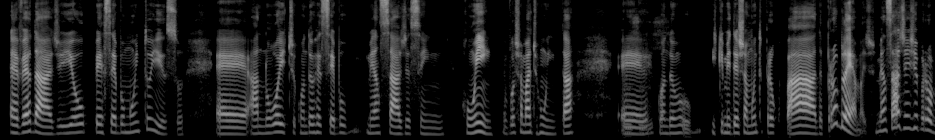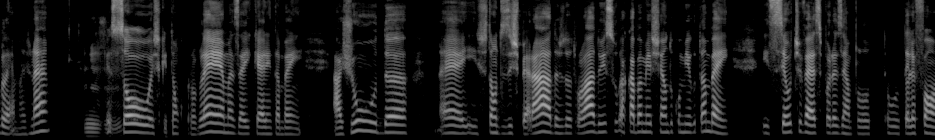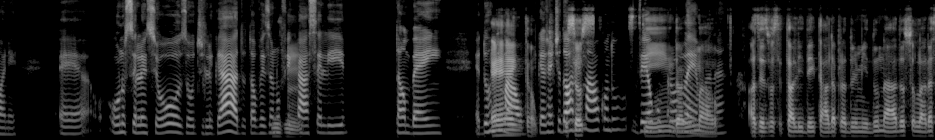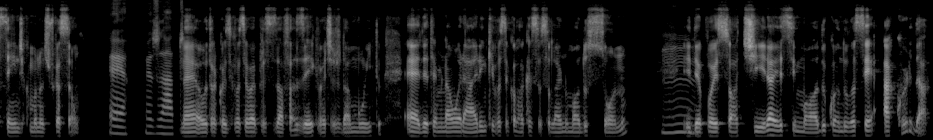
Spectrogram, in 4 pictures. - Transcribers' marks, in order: tapping; stressed: "acordar"
- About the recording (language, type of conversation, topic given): Portuguese, advice, Como posso limitar o tempo de tela à noite antes de dormir?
